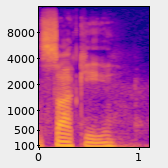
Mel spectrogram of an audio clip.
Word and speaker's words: Saki: the end this spring if it's two syllables it's on the first one Saki if that happens she'll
